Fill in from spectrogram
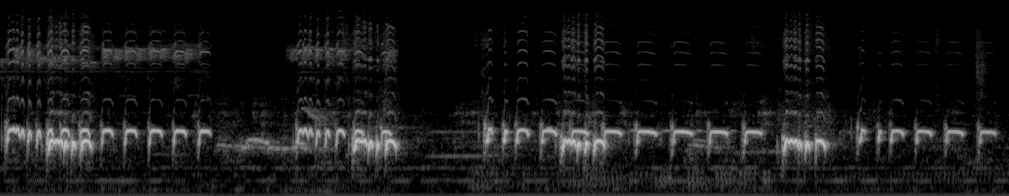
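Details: Zebra dove, a local bird with a large voice used as a tutor for young doves, repeating runs of rhythmic hollow coos with louder rolling flourishes, broken by a pause near the middle.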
